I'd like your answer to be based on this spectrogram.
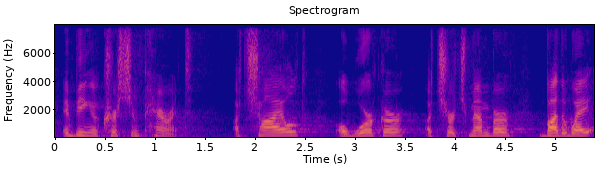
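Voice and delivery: ordinary delivery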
